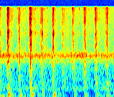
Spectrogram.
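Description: Faint, rhythmic soft pokes of a felting needle tool stabbing into wool, about five a second, as loose fibres are felted onto the piece.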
